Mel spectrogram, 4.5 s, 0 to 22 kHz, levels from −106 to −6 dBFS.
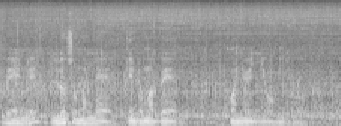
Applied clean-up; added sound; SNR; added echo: none; Fill (with liquid) / Water tap, faucet; 3 dB; none.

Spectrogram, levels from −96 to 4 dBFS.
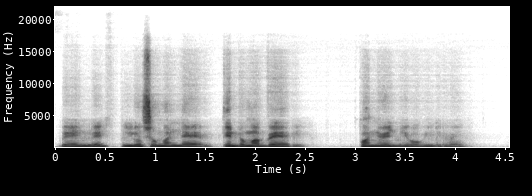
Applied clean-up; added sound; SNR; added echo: neural mask model DeepFilterNet 3.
